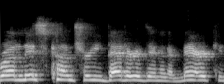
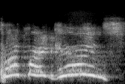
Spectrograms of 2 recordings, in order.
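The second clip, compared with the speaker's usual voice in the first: very shrill, very high, loud, sudden yell; 14 semitones higher than usual. Mocking a reply to worries that kids are in danger: imitating someone loudly shouting. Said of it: "you had to loudly shout".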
